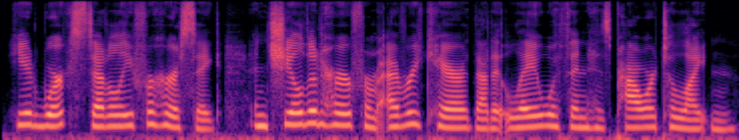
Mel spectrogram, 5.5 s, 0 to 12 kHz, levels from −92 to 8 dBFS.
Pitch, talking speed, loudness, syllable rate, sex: 225 Hz, 225 wpm, -17 LUFS, 5.8 syllables/s, female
